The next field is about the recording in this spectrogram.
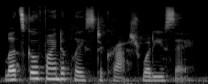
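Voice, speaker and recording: A woman's voice: mid-range voice, a little fast, a little hiss or hum, natural voice. A woman playing an upbeat, teasing expectant mother and loyal best friend in an audio drama. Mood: relaxed.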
